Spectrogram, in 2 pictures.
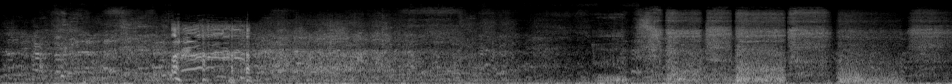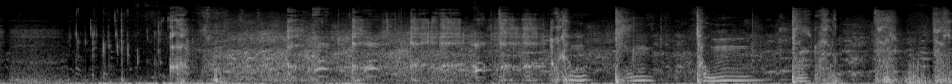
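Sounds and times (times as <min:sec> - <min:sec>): man making vocal sound effects: 0:12.4 - 0:19.0.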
